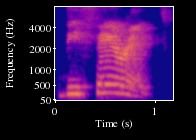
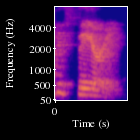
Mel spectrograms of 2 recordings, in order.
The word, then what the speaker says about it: different: Different. No. It's not different. En español decimos diferente. El acento cae en E. Diferente. But in English, it's in the first syllable.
